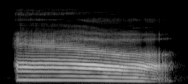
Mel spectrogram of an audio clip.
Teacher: The tongue is lifted in the back for a, then relaxes before the N.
